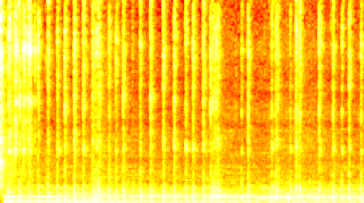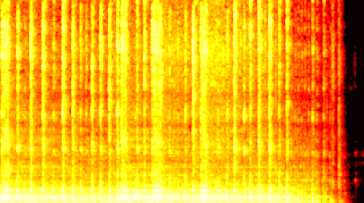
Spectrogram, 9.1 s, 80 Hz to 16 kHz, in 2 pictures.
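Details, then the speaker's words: Barn-find Dolmar 118 Super two-stroke chainsaw, circa 1970, stored in a barn for years, quick cold start: uneven hunting idle burble, about 3.5 beats a second, then dies; choke not helping; owner thinks idle carburetion is off. "The carburation is a little bit off. I think in the idling mode."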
